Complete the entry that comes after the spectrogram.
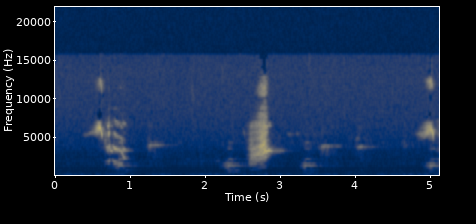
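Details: Bald eagle father meeting an intruder at the Decorah North Nest, March 2018 morning, recorded by nest cam. Separate high shrill squeals and a harsh rasping shriek, with short thin whistles between them, over low hum.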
